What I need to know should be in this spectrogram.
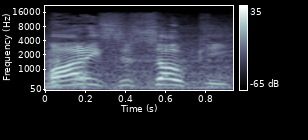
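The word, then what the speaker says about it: Mady Sissoko: Maudie Sissoko.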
